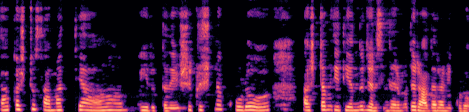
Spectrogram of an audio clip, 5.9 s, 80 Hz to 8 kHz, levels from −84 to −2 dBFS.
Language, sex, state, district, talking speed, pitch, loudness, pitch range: Kannada, female, Karnataka, Dharwad, 135 wpm, 240 Hz, -19 LUFS, 215-255 Hz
